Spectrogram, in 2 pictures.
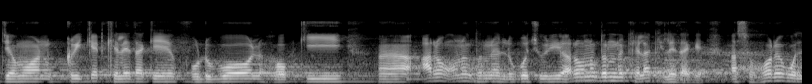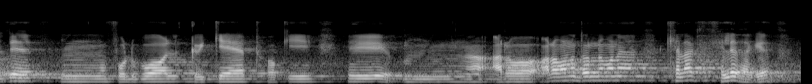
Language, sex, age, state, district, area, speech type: Bengali, male, 30-45, West Bengal, Purulia, rural, spontaneous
